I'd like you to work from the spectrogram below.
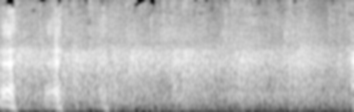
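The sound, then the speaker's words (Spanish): Steady audience applause for God fills the space, a dense wash of many hands clapping at moderate volume, with a few brief vocal bursts near the start. “Ah, el aplauso a Dios y se lo va a dar, se verdad.”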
